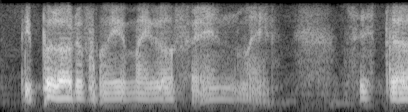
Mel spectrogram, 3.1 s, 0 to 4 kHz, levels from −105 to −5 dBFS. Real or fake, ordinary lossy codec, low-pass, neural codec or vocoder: fake; none; 3.6 kHz; vocoder, 44.1 kHz, 128 mel bands, Pupu-Vocoder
